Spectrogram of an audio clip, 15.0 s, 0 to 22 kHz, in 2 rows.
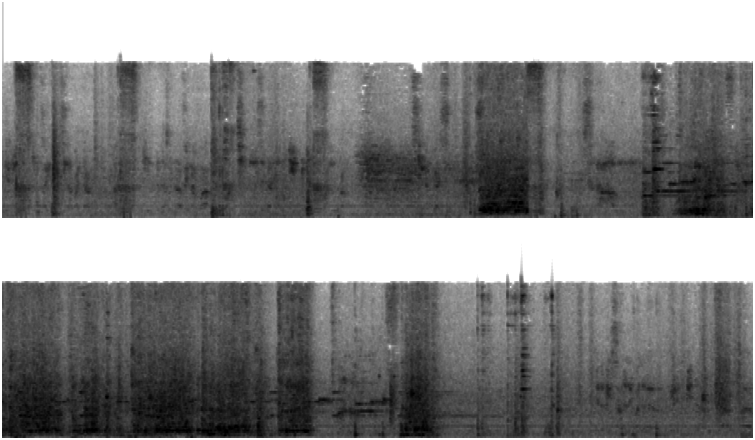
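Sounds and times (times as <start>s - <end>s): steel tubing scraping on workbench: 4.7s - 5.4s, 6.7s - 10.7s, 11.4s - 11.9s.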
